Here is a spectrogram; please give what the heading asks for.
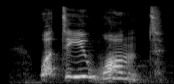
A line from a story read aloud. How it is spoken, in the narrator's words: cried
